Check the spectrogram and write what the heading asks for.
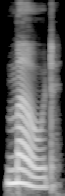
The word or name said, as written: mowed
